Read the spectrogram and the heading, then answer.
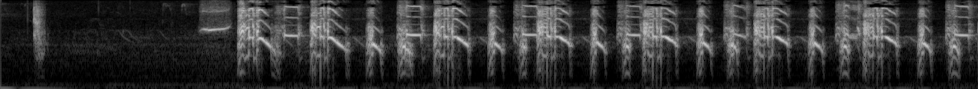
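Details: After a second of quiet, a grey francolin (labelled both male and female calling) gives loud, harsh, shrill notes, repeated rapidly about twice a second in an insistent series.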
